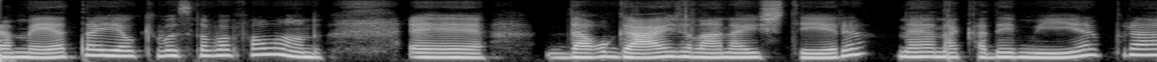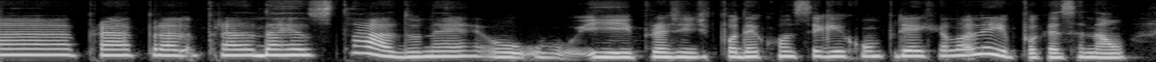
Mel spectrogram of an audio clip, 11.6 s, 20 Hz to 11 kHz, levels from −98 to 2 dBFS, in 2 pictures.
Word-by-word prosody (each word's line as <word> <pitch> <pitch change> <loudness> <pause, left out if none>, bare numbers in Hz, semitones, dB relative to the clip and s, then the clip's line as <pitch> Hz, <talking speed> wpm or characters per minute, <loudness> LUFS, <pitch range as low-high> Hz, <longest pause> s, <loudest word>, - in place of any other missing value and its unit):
a - - +2
meta 205 +6 +2
e 275 - +3
é - - +3
o - - -2
que - - -18
você 265 - +2
estava 270 +1 0
falando, 285 -8 +1 0.4
eh, 195 -2 +2 0.3
dar 195 +2 +2
o - - +2
gás 205 +1 +4
lá 200 -2 +3
na 200 0 +2
esteira, 195 - -1
né, 220 -1 +1
na 215 - +2
academia 205 +5 0
para 300 0 0
para 285 -1 0
para 275 -1 -2
para 285 0 -1
dar 285 +1 +4
resultado, 290 - 0
né, 235 +1 -1
o 200 -2 -4
o - - -12
e 200 -1 +1
para 215 +2 -1
gente 205 0 -1
poder 220 0 0
conseguir 235 0 -2
cumprir 240 +2 -2
aquilo, 255 +3 -3
ali 310 -6 +2
porque 195 0 -3
senão, 195 -2 -1
225 Hz, 195 wpm, -23 LUFS, 200-275 Hz, 0.4 s, gás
